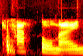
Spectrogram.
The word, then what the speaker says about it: Castlemaine: This is at Camp Reserve, love the name, in Castlemaine, and make sure you pronounce it Castlemaine, not Castlemaine.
